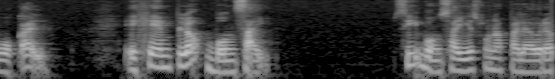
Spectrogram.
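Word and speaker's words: bonsái: Ejemplo, bonsai. ¿Sí? Bonsai es una palabra aguda. La sílaba tónica de bonsai es sai.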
